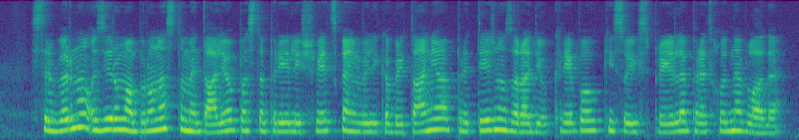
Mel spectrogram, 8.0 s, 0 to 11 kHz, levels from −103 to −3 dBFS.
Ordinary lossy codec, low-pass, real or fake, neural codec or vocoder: none; none; real; none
